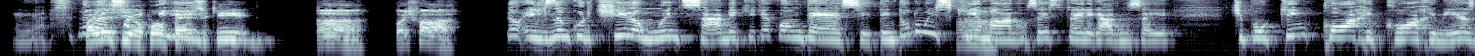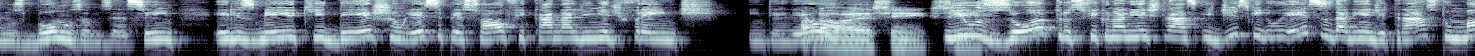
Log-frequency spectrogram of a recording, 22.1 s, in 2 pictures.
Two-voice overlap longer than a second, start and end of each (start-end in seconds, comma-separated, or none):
0.6-1.9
